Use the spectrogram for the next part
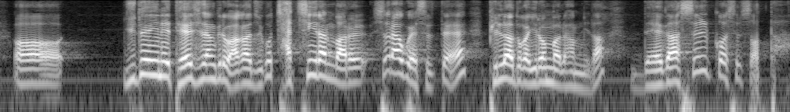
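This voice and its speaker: A man's voice: high-pitched, fairly bright tone. A man preaching a sermon in a church, telling the story with lots of "uh" fillers and small chuckles. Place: church sanctuary.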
